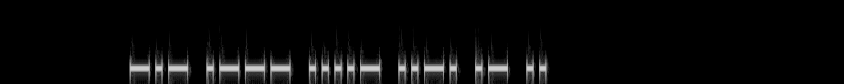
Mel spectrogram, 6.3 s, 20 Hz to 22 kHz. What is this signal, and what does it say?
Morse code, heard as a keyed tone, about 25 wpm, 700 Hz. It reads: KJ4FAI
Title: USA Call Signs - 6 Characters - Repeated 3x - 25wpm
